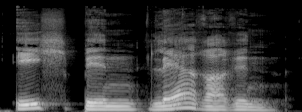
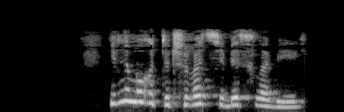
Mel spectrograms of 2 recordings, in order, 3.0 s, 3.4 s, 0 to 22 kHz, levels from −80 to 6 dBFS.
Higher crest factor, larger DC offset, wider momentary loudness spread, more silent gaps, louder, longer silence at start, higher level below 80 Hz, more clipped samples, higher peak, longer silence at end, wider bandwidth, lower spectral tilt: about the same, 14 dB vs 16 dB; neither; about the same, 9 LU vs 10 LU; neither; about the same, -16 LUFS vs -15 LUFS; second, 0.15 s vs 1.1 s; first, -44 dBFS vs -66 dBFS; neither; about the same, -2 dBFS vs -2 dBFS; second, 0.25 s vs 0.4 s; first, 17.5 kHz vs 7.8 kHz; first, -6.5 dB/octave vs -2 dB/octave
